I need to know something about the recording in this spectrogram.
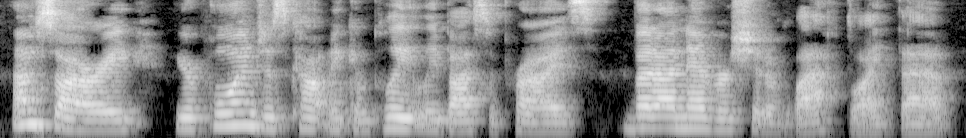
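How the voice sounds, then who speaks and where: A woman playing a patient, stern but kindly male school principal in a children's storybook, measured and gently admonishing. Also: fairly low pitch, natural voice. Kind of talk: children's storybook read-aloud.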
